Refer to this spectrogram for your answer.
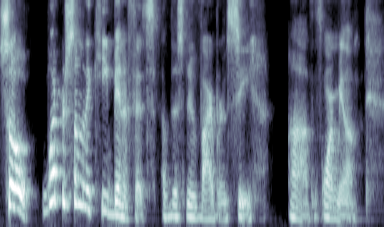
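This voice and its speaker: The speaker has an American accent and a moderate pace. Loudness swings widely against a quiet background. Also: woman. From US Midwest. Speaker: wellness product presenter. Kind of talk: product overview talk.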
